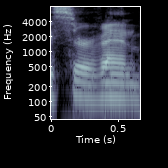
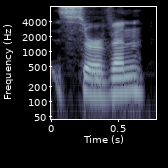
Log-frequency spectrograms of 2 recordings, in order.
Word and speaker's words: Cerven: it one more time Servin kind of like an like an in at the end um that's just how I say it though suren is honestly probably like the proper way to say it um that it sounds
